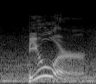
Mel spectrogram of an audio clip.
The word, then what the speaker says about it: Bueller: You've got Casey Bueller. We're going to call it Bueller. That's the pronunciation.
